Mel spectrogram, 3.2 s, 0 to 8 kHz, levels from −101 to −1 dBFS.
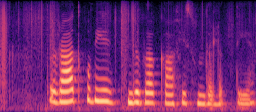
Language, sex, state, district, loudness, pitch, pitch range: Hindi, female, Himachal Pradesh, Shimla, -18 LUFS, 260 Hz, 235-285 Hz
